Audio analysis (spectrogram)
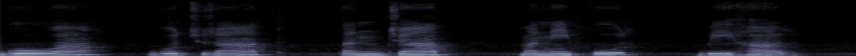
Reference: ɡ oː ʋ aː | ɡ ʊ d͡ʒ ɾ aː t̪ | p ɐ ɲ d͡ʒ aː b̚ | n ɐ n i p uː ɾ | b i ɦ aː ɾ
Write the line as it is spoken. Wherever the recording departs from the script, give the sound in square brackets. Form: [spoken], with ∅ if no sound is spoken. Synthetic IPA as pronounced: ɡ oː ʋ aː | ɡ ʊ d͡ʒ ɾ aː t̪ | p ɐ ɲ d͡ʒ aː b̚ | [m] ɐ n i p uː ɾ | b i ɦ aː ɾ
